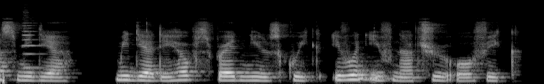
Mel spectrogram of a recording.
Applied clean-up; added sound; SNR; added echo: none; Bowed string instrument; 18 dB; none.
